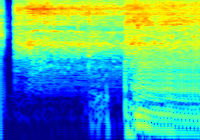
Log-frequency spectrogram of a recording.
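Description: Lips buzzing as a horn embouchure exercise, air blown through closed lips to make them vibrate, without singing: a steady, raspy flutter that starts after a brief silence and runs continuously, turning louder and fuller partway through. No one speaks.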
